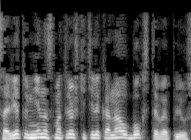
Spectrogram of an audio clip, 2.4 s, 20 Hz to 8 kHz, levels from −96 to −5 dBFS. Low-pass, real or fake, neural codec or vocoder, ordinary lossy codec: 7.2 kHz; real; none; MP3, 32 kbps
